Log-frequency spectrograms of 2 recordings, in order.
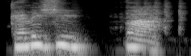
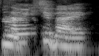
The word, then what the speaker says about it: Kamishibai: theater called, and I'm not sure I can pronounce it right, but it's Kamishibai. And yes, Kamishibai. Kamishibai.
